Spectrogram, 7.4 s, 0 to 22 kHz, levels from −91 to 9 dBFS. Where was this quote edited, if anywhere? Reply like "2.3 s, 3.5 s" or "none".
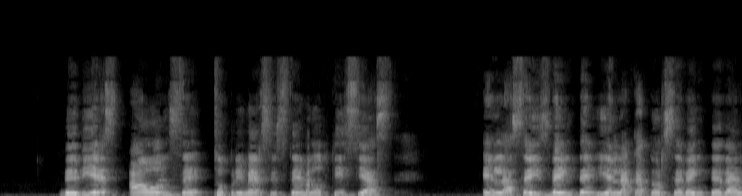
2.1 s, 3.1 s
